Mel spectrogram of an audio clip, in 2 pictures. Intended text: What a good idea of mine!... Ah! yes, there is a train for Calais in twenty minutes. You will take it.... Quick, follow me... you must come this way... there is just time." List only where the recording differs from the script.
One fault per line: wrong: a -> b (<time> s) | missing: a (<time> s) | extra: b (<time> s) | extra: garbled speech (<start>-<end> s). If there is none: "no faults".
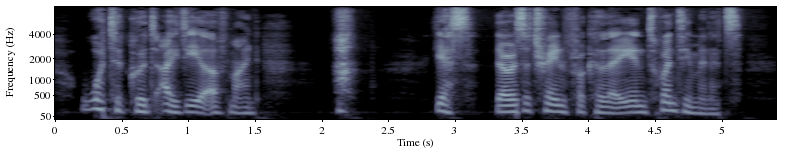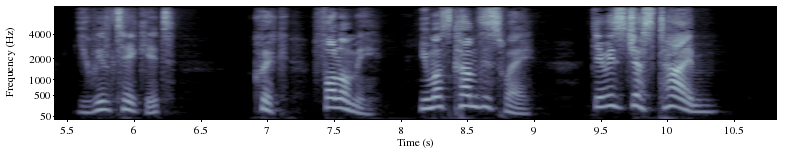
no faults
